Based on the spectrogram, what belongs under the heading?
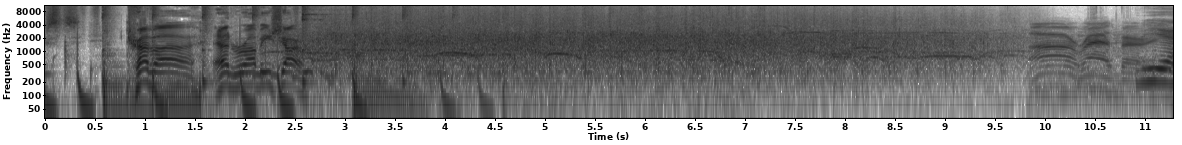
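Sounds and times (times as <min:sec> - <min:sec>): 
speech: 0:00.0 - 0:03.0, 0:11.0 - 0:11.2
audience applause: 0:02.2 - 0:10.5.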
